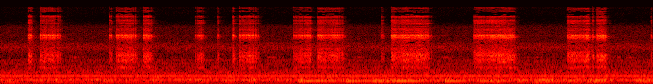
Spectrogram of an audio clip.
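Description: Glass-cutter wheel scoring a glass bottle as the bottle is turned by hand on the rollers of a homemade bottle-cutting jig: a scratchy hiss in short bursts, about one a second. The wheel bites only in patches because the bottle is uneven.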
